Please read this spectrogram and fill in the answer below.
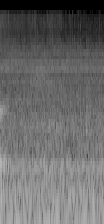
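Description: Faint, steady low hum with light hiss: room tone.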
